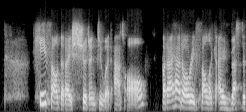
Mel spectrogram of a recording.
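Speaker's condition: Cleft palate and cleft lip; now clear

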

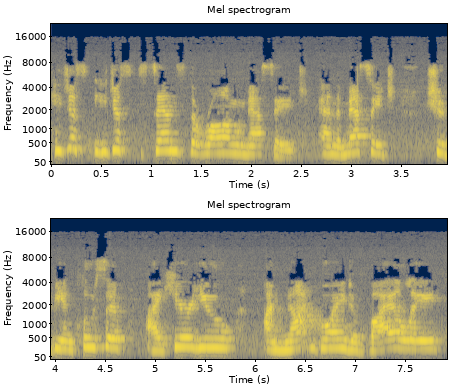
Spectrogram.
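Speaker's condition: No condition

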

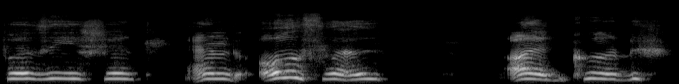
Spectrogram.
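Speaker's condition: Spastic quadriplegic cerebral palsy; in 40s, accidental spasm, hit host during recording

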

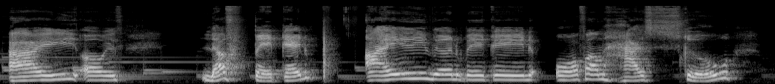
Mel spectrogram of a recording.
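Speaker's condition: Down syndrome; congenital, extra chromosome, body and brain develop differently; adult, age 31

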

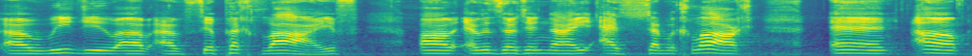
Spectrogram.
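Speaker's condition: Down syndrome; congenital, extra 21st chromosome, newborn intestine blockage surgery, infant open heart surgery for two holes; adult, public speaker

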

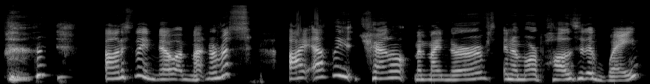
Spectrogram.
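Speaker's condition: Down syndrome; developmental disability

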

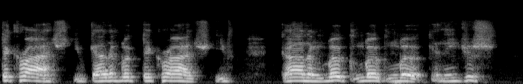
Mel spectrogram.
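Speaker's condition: Cerebral palsy; wheelchair user

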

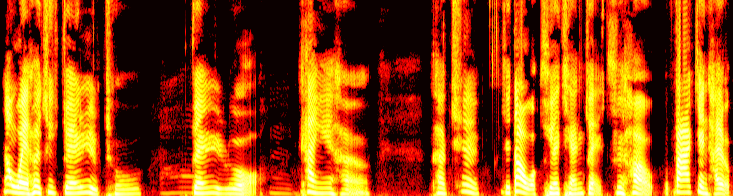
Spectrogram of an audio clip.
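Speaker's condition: Congenital hearing impairment; can sound sing-song

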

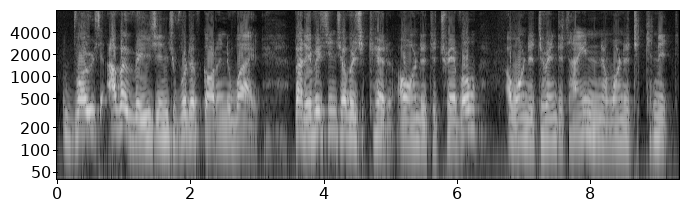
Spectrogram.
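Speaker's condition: Cerebral palsy; speech impediment, talks funny

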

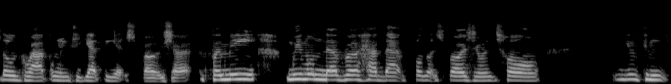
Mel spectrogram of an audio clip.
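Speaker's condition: Cleft lip and palate; adult

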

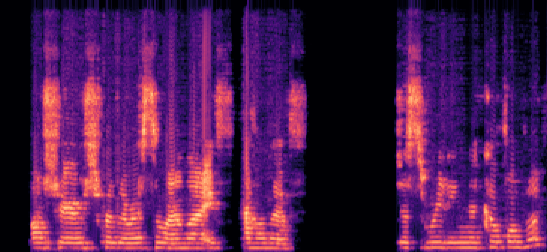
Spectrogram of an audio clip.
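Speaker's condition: ALS; attends ALS clinic

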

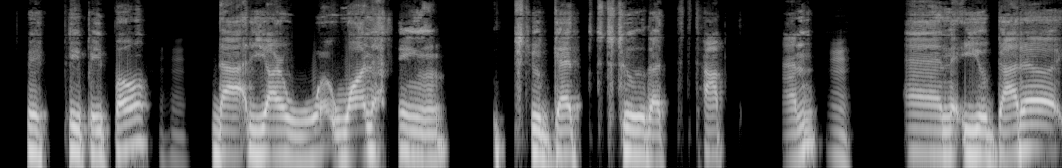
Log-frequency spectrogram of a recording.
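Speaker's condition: Stutter; fluent when singing; stutter goes away when singing; repeated sounds, prolonged sounds, blocks

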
